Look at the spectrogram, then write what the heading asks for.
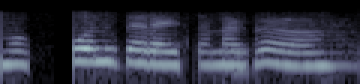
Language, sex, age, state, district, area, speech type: Marathi, male, 18-30, Maharashtra, Nagpur, urban, conversation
